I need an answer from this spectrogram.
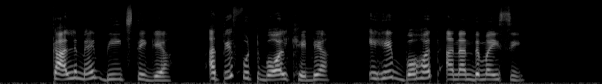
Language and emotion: Punjabi, happy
